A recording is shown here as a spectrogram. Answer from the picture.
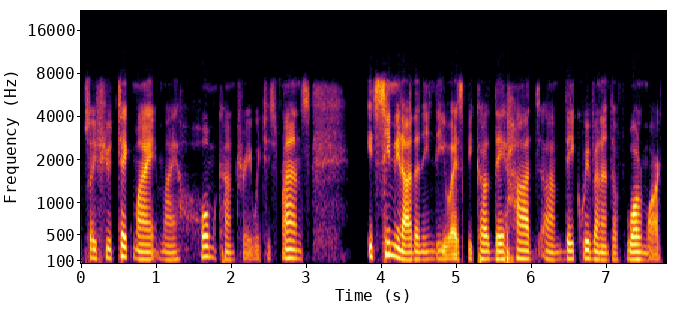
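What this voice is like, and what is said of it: Thick French accent. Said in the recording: “I have a very thick French accent”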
